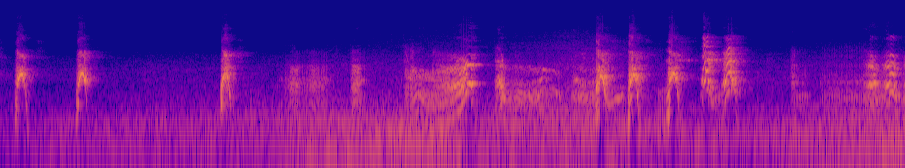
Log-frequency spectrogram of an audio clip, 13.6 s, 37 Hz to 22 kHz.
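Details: Two pet dogs, Bico and Faith, meeting a toy dog for the first time and barking at it: sharp single barks at irregular spacing, with softer whining, yelping sounds between 4 and 8 seconds, then a quick run of barks.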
